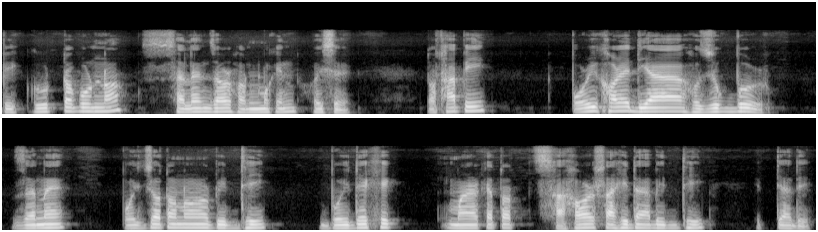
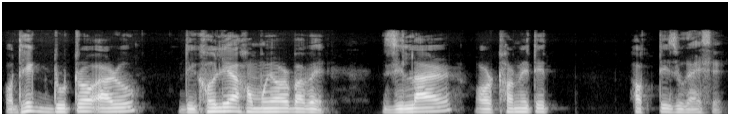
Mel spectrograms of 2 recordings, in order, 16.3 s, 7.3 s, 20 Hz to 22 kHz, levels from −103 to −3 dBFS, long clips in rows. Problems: none marked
